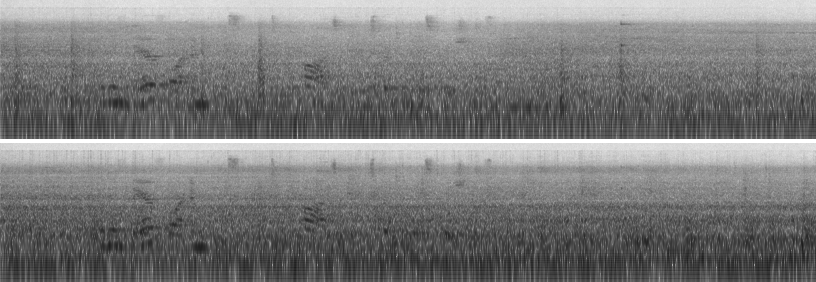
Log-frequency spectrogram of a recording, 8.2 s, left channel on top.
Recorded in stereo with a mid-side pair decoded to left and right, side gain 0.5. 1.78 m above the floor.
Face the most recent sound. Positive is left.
turn(degrees=-65)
